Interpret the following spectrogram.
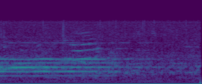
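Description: A singing voice holds one long, steady note after a wavering melodic phrase, in the manner of melismatic chanting or devotional singing.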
